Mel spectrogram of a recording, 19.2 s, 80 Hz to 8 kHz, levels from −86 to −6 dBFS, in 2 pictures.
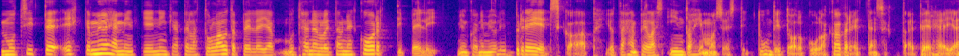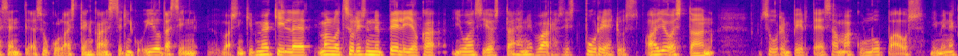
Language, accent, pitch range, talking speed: Finnish, native, 155-180 Hz, 155 wpm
